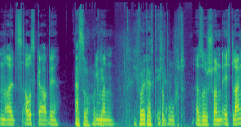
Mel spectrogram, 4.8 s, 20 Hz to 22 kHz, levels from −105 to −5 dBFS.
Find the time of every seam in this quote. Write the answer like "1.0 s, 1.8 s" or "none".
2.6 s, 3.8 s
